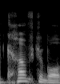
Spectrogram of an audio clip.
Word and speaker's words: comfortable: Like in comfortable, the first syllable gets stressed. Yeah, that's why you get that comf sound.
